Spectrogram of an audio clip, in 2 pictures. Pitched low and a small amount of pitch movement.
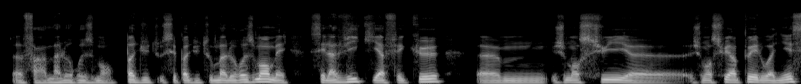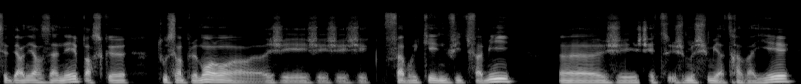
No: very low, 90 Hz; average, 3.1 semitones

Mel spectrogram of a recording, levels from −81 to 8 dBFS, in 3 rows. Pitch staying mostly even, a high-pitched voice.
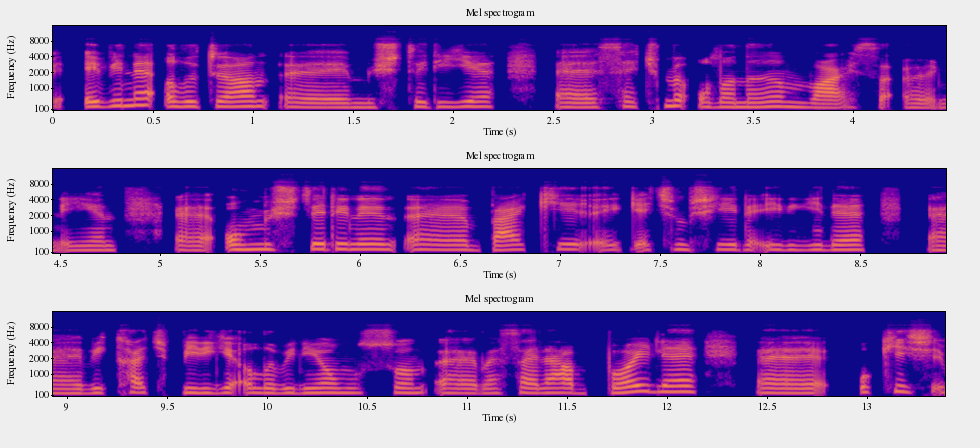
Yes: narrow, 1.9 semitones; high, 200 Hz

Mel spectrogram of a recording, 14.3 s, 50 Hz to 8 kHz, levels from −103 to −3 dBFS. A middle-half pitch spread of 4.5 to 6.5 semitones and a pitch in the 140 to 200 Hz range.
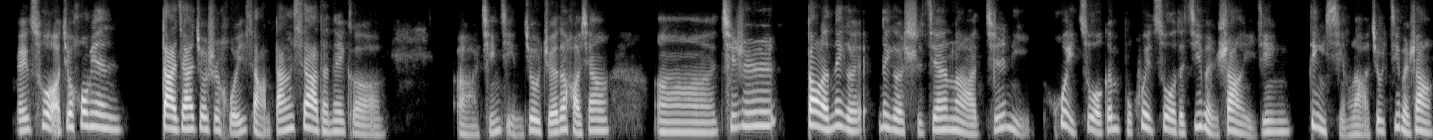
Yes: average, 4.9 semitones; high, 190 Hz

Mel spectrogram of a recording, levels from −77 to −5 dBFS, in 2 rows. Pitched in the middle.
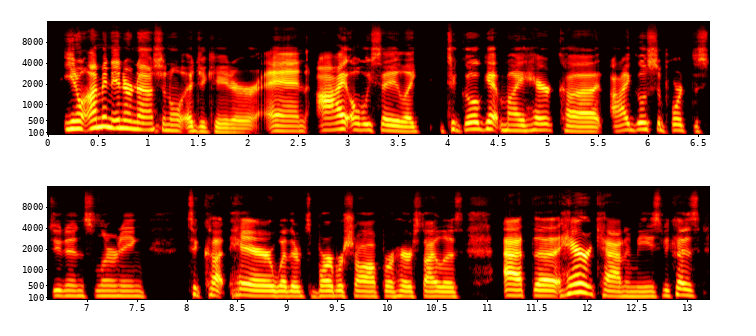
Yes: medium, 165 Hz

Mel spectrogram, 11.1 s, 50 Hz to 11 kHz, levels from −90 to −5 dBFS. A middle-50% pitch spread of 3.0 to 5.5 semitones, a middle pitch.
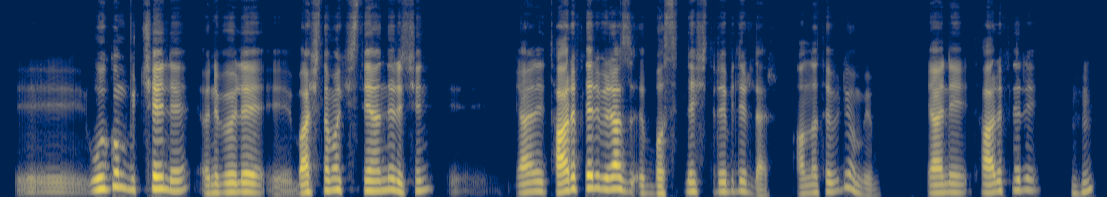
Yes: average, 4.5 semitones; medium, 155 Hz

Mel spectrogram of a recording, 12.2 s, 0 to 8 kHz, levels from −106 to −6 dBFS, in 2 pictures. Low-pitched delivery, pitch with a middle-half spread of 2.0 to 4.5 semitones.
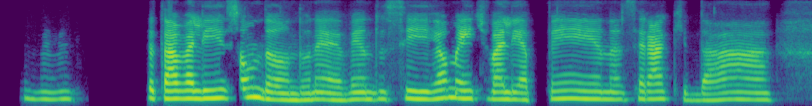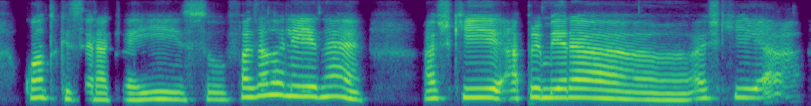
No: high, 215 Hz; average, 3.5 semitones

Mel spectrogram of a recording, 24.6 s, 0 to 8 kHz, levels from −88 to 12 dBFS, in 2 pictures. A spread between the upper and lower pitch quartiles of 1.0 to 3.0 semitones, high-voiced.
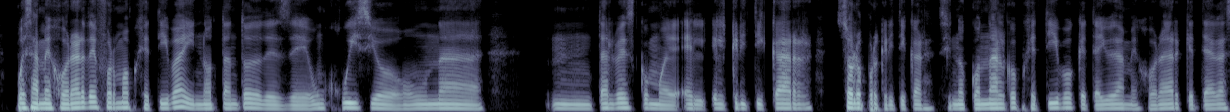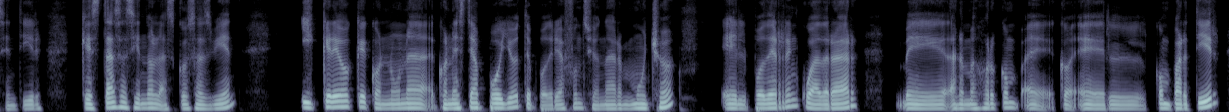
No: narrow, 2.4 semitones; low, 115 Hz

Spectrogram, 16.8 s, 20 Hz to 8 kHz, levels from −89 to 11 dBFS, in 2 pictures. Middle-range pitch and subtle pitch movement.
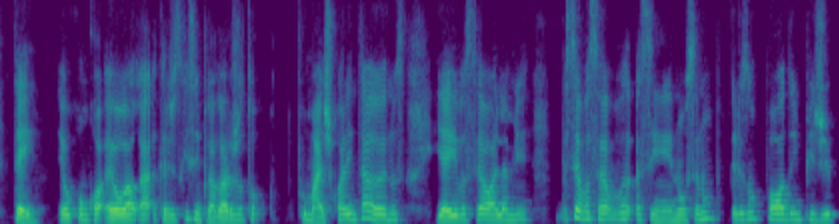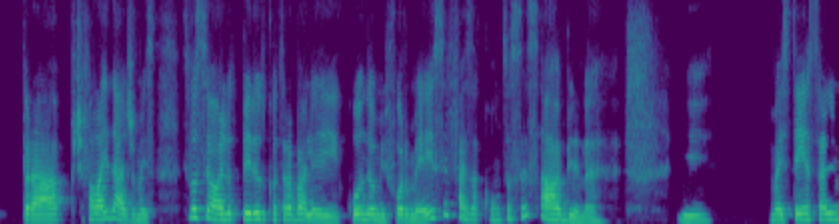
No: high, 205 Hz; narrow, 2.3 semitones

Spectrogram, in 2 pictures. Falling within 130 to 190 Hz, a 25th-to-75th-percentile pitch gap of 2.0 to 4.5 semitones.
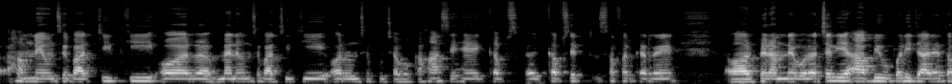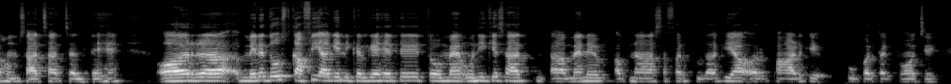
Yes: medium, 140 Hz; average, 3.2 semitones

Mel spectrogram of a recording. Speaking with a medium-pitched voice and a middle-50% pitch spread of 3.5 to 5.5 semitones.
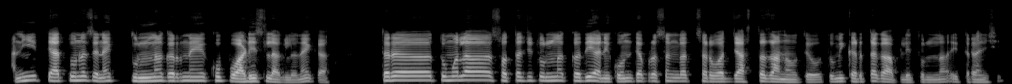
Yes: medium, 155 Hz; average, 4.9 semitones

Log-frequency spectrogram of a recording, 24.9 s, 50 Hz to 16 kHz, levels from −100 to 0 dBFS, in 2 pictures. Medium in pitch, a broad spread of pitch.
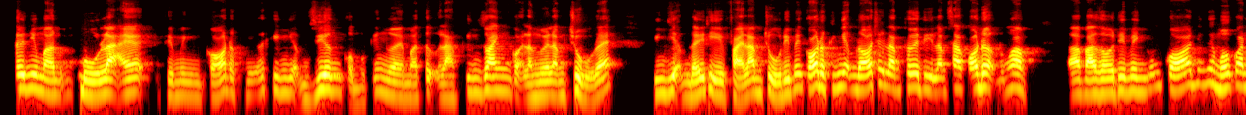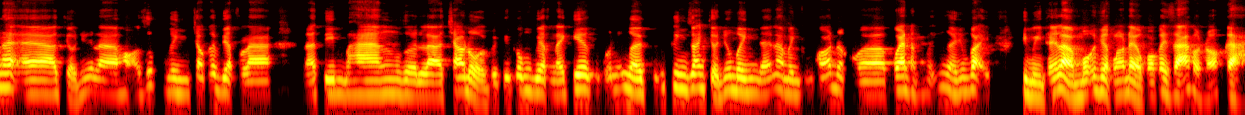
No: medium, 155 Hz; average, 4.5 semitones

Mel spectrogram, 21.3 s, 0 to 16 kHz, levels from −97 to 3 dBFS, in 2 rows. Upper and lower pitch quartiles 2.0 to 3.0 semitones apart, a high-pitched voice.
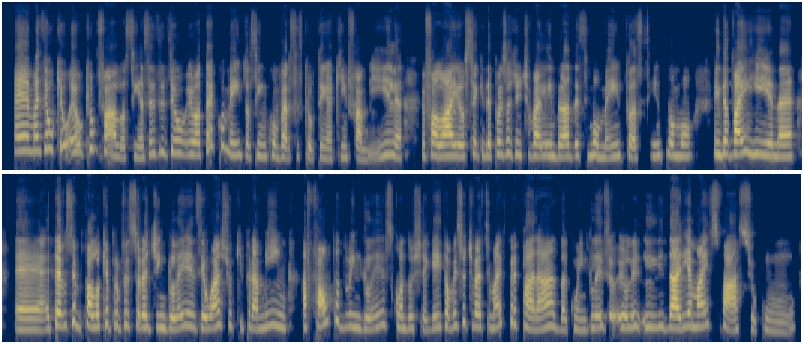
Yes: average, 2.7 semitones; high, 235 Hz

